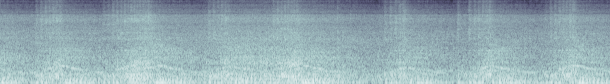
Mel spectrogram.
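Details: Honda Beat FI scooter that starts, idles and has normal electrics, with no fault code: when the throttle opens, revs surge and sag about once a second instead of pulling cleanly; fuel pressure suspect, weak pump or regulator.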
